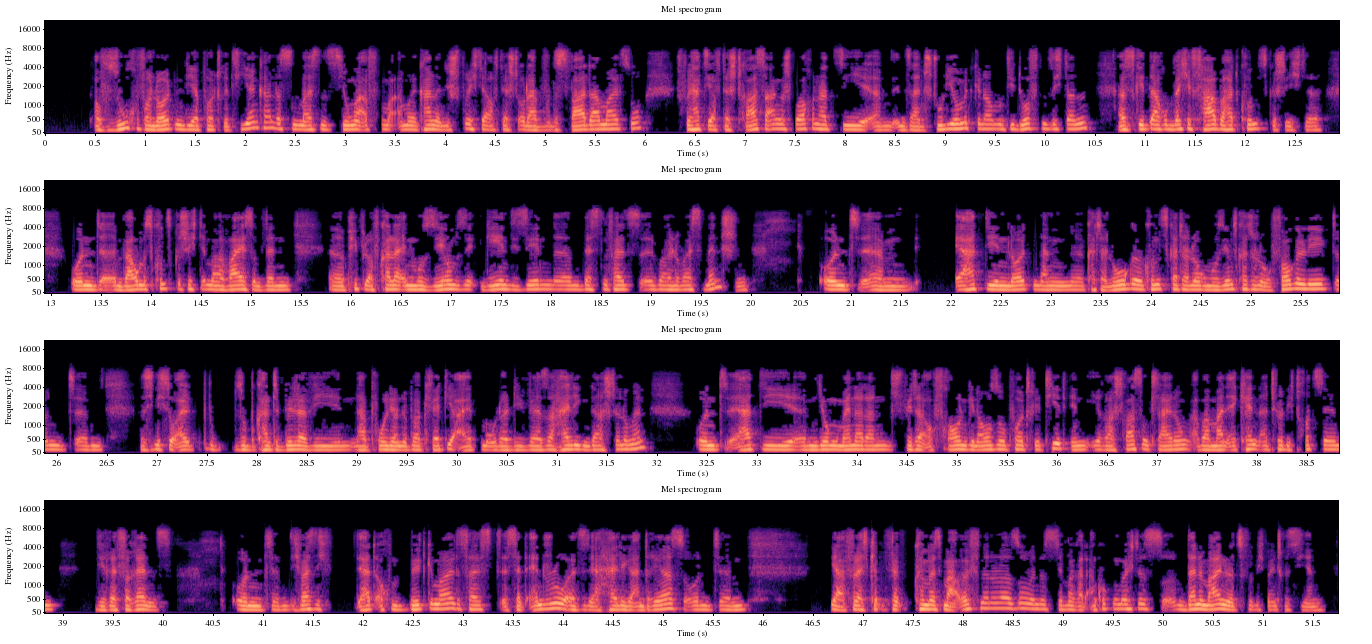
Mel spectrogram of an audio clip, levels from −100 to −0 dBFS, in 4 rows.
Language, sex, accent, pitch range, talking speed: German, male, German, 135-150 Hz, 205 wpm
